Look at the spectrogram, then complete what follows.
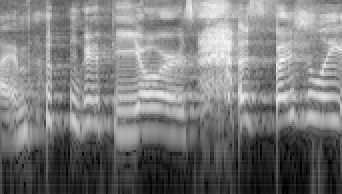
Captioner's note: laughs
